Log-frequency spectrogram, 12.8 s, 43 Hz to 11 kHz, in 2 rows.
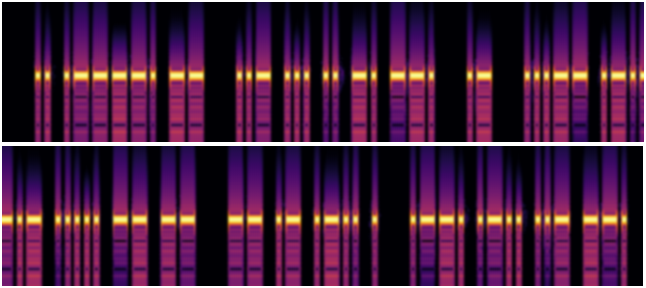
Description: Morse code, heard as a keyed tone, about 25 wpm, 600 Hz. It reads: I'M USING A 3.5MM MALE PLUG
